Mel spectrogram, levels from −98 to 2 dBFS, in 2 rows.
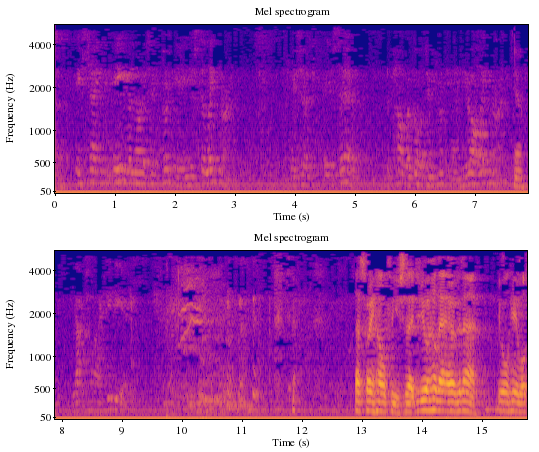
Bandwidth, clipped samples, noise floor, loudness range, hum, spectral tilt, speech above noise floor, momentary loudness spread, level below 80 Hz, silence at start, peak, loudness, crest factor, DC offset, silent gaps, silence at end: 5.4 kHz; under 0.1%; -47 dBFS; 22 LU; none; -7 dB/octave; 21 dB; 26 LU; -52 dBFS; 0 s; -6 dBFS; -23 LUFS; 22 dB; 4%; none; 0 s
